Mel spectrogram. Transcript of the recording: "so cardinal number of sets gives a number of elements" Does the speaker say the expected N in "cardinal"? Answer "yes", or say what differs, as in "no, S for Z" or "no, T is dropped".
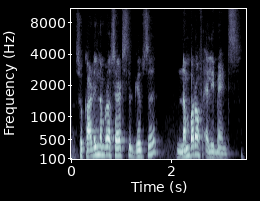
no, N is dropped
